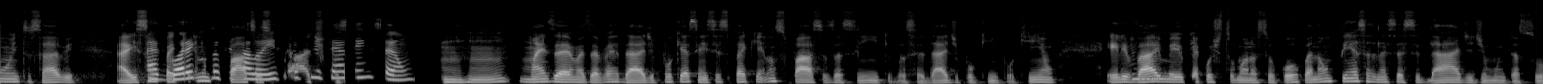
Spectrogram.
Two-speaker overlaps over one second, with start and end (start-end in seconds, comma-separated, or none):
1.5-3.5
